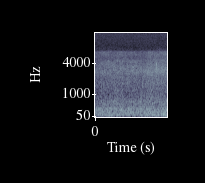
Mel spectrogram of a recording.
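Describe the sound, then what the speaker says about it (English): Strong wind buffets and rumbles across an outdoor microphone near a railway, a steady dull roar with gusty low-end surges and no voices. "This wind is getting stronger"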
